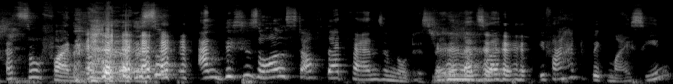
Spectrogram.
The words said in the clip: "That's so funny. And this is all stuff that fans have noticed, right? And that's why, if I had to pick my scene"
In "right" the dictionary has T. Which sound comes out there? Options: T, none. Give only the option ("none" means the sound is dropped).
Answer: none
